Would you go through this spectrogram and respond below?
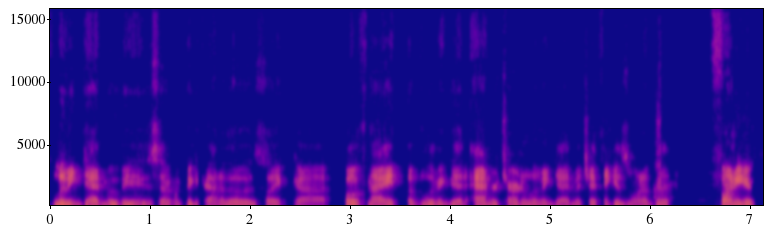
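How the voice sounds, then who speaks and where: A man in casual conversation as an interviewed writer, thinking aloud haltingly and circling back over his phrases. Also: fairly low pitch, flat delivery, sharp tone, rough recording. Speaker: comic book writer being interviewed. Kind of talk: casual chat.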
